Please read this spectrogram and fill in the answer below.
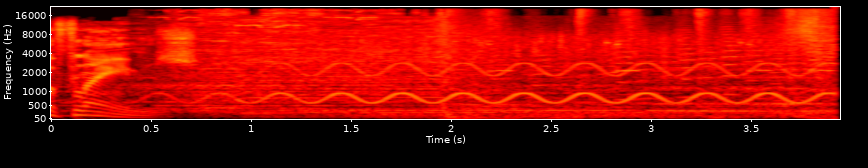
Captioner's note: siren blaring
